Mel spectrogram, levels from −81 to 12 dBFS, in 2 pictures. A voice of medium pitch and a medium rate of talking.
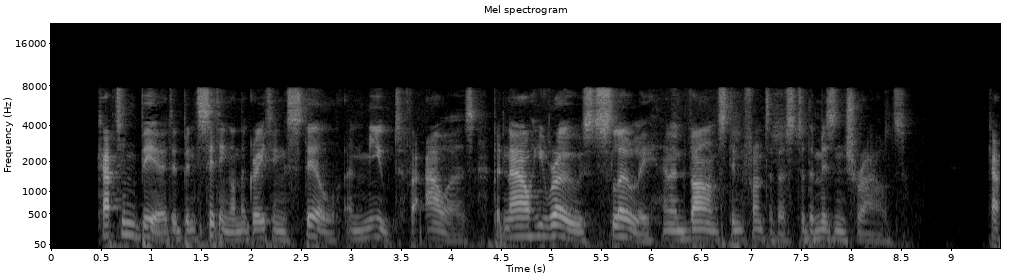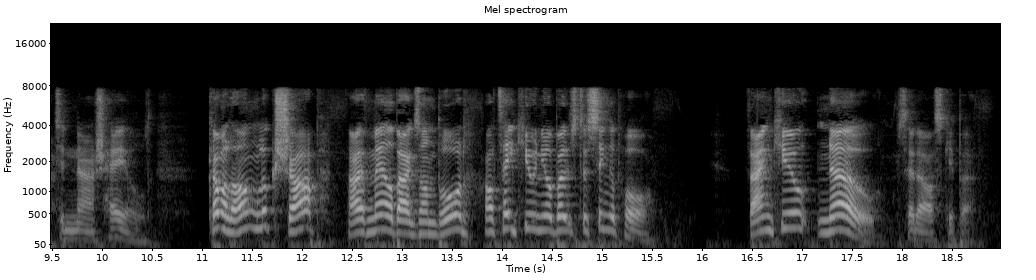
Yes: medium, 155 Hz; average, 175 wpm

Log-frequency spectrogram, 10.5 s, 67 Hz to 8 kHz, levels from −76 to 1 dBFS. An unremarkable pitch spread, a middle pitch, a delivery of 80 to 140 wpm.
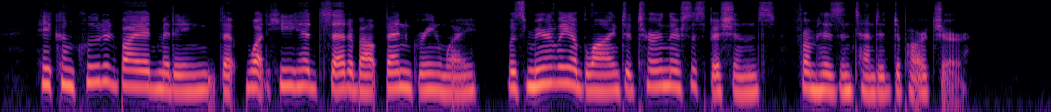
Yes: average, 3.4 semitones; medium, 180 Hz; slow, 135 wpm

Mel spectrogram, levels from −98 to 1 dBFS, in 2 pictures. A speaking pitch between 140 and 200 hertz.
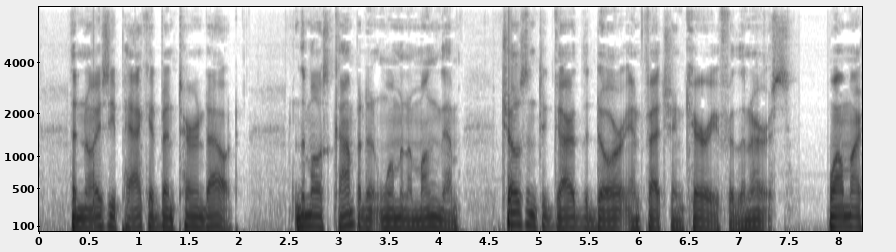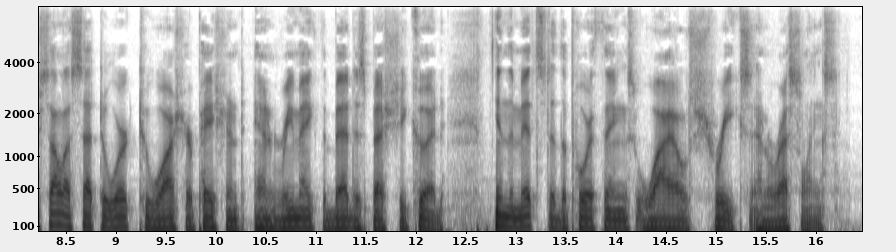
No: very low, 85 Hz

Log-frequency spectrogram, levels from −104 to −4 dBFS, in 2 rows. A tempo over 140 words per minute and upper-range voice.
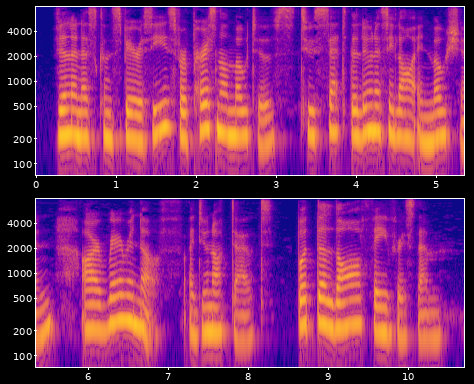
No: slow, 135 wpm; high, 210 Hz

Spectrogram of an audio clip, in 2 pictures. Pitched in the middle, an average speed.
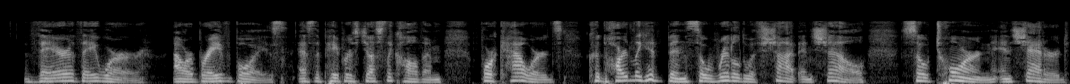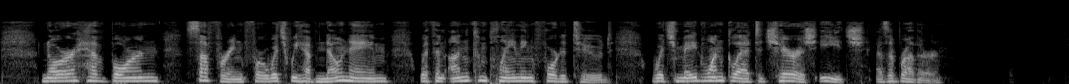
Yes: medium, 145 Hz; average, 145 wpm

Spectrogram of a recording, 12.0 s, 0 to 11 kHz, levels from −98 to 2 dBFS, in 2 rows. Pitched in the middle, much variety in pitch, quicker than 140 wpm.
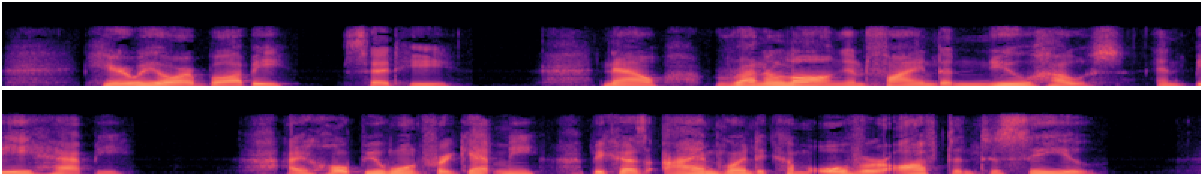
Yes: medium, 175 Hz; wide, 5.7 semitones; average, 170 wpm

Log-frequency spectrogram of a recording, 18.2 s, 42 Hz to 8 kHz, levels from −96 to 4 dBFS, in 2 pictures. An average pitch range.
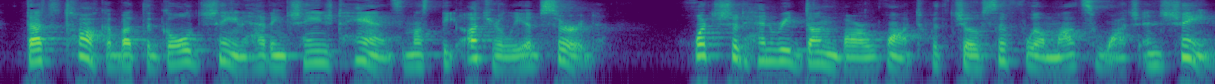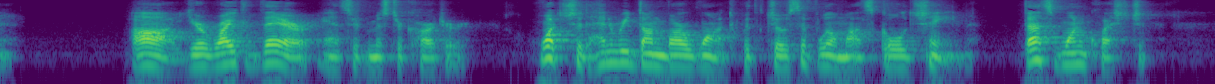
No: wide, 9.0 semitones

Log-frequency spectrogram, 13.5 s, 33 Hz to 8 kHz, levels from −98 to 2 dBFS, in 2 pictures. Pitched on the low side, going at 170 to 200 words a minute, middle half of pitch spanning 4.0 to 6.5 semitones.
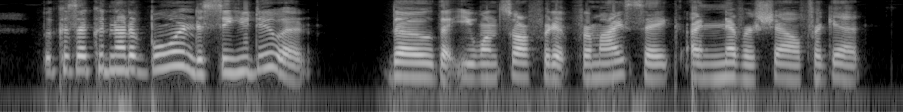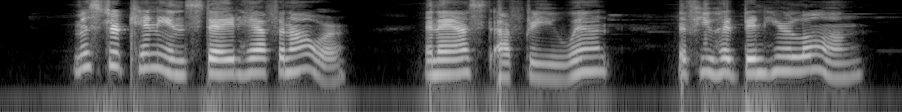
No: high, 215 Hz; average, 180 wpm; wide, 5.5 semitones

